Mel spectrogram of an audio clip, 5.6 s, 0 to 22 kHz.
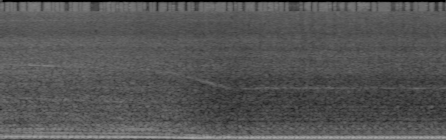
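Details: LS V8-swapped 4-speed Datsun 280Z with newly built exhaust: deep, throaty V8 catches and settles into a steady, even burble; smooth low idle with no knocks or ticks; normal idle.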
